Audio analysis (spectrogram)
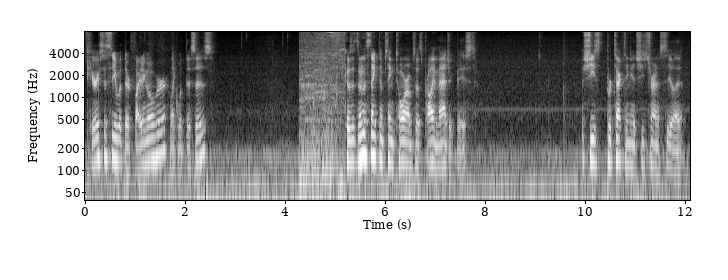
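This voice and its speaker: A man hosting a live stream, reacting to a game trailer in casual, excited, rambling talk full of "like". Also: mid-range voice, measured pace, long pauses, noisy background. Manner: excited, rambling, heavy use of "like". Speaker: streamer host.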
